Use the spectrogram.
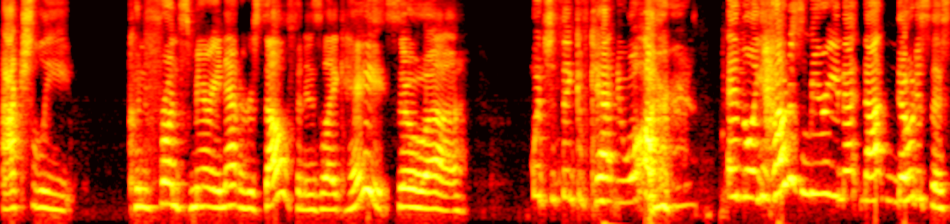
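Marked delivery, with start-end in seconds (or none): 3.4-6.7 put-on flirty voice, slower. Recapping an episode, acting out a character's line to Marionette, mock-flirtatious. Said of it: "and he's flirtatious".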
